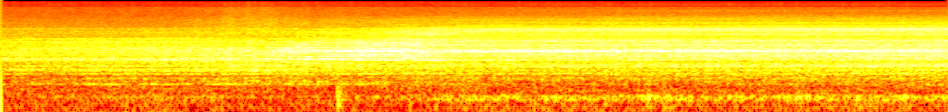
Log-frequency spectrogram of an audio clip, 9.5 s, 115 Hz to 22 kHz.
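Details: Grainfather brewing unit, over 5 years old, after replacing the thermal cut-out part, heating water from 15 °C toward a 67 °C target: a faint click, then a steady hiss builds as the element runs without cutting out.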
